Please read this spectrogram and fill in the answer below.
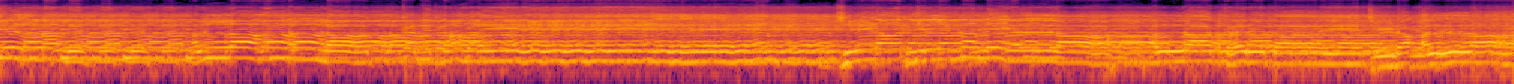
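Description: A man singing a devotional kalam in a long, wavering melodic line without clear words, over a steady sustained note.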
